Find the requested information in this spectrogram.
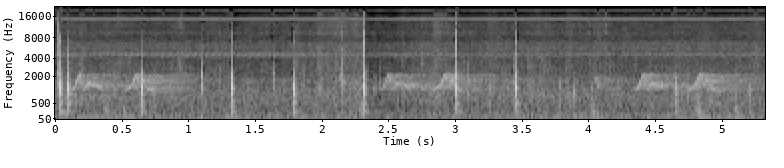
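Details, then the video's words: Night-time Chuck-will's-widow, two hours before sunrise on 21 March 2015 in Hungryland Slough woods, Palm Beach County, Florida, filmed with a Nikon Coolpix AW100: three whistled rise-and-fall phrases about two seconds apart amid frequent crisp clicks and footstep-like knocks. "Chuck-Will's-Widow - Bird Call"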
